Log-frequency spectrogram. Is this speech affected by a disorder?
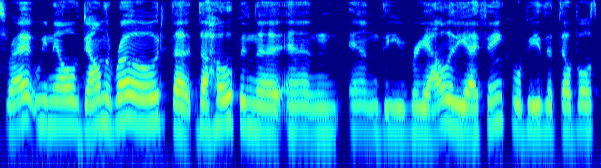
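No.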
